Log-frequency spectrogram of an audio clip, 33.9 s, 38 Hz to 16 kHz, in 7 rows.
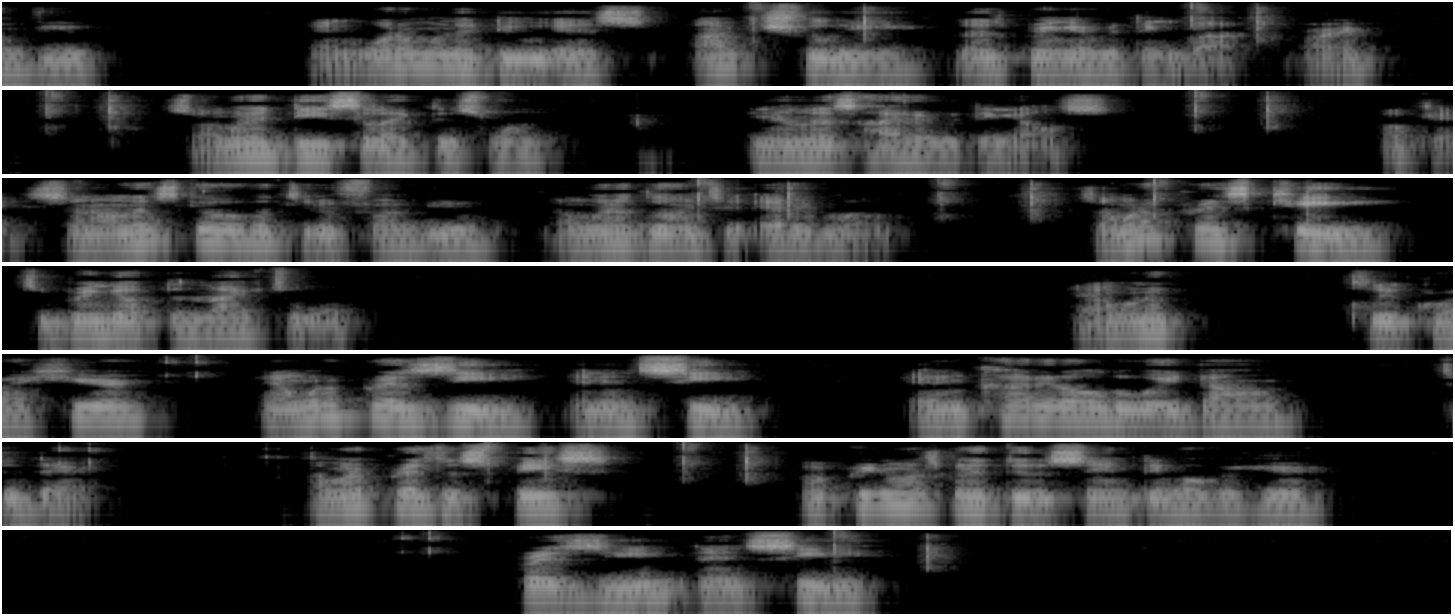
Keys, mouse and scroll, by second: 0.5-1.2 scroll up 2, 1.2 z, 1.4 click, 1.9 scroll down 1, 2.7 ctrl+z, 3.3 z, 6.6 shift+l, 7.8 h, 9.0-10.3 scroll up 1, 10.3 KP_1, 11.1 z, 12.1-12.4 scroll up 1, 14.7 k, 24.9 space, 25.1-25.5 scroll down 1, 25.9 scroll up 1, 26.4-28.0 scroll up 1, 28.0 k, 32.5-33.4 scroll down 1, 33.4 middle click, 33.7-33.8 middle drag.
